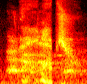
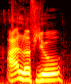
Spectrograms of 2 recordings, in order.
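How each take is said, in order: First: It is said softly and quietly. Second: It is said loudly and clearly.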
